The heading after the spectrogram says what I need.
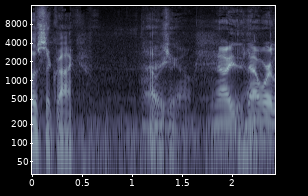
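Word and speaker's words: craic: And then, of course, how is the crack? Yeah. Which is not what some people think it is. It's an Irish expression. It's spelled C-R-A-I-C, and it's an expression we use in Ireland for having fun.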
